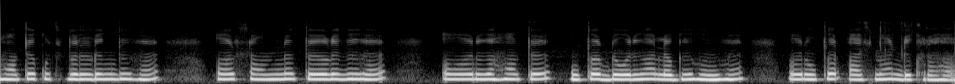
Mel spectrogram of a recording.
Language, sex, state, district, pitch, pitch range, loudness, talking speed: Hindi, female, Bihar, Sitamarhi, 235 Hz, 230-245 Hz, -11 LUFS, 150 wpm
